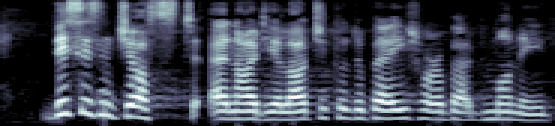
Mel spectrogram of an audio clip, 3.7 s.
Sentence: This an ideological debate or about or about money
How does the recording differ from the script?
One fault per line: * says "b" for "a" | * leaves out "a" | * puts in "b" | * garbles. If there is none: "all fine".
* puts in "isn't just"
* leaves out "or about"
